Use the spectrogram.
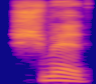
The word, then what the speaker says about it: Szmyt: Andre Smith uh Schmidt is how it's pronounced. Even though it's spelled SZMYT, it's pronounced Schmidt.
